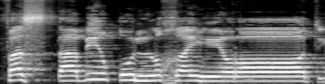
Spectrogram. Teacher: قاف کو لام کے ساتھ ملائیں گے، اس واو اور یہ دو بیچ میں الف فتح ان کو نہیں پڑھنا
